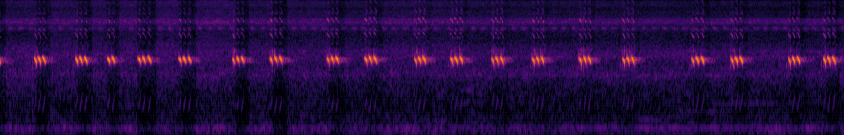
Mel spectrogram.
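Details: At home at night, a house cricket chirps loudly: short, shrill pulsed chirps come roughly twice a second in a steady run, over a faint low hum in the room.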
